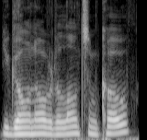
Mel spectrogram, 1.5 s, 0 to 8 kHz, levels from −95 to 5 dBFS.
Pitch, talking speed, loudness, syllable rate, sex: 140 Hz, 245 wpm, -16 LUFS, 8.0 syllables/s, male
